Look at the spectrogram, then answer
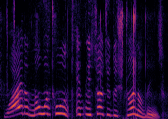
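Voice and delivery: usual speaking voice

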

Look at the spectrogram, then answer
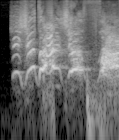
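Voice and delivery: high-pitched anguished cry; shrieked warning; distraught shout. Acted. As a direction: cry it out in desperation. Mother threatens during quarrel.

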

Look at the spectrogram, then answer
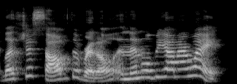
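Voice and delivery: high, brisk sisterly urging; high-pitched practical plea; insistent coaxing. A narrator's reading. Alex urges her brother on.

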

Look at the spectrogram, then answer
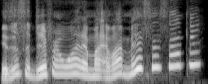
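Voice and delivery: high, loud, hurried confusion; mock bewilderment. Viewer puzzled by the new Lupin, high mock bewilderment. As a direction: play up being totally thrown. Acting out his reaction to show.

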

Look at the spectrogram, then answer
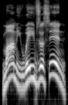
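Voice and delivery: ordinary delivery, nothing marked

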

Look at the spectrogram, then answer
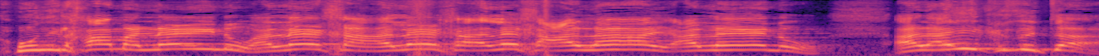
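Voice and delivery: stretched-out fervent preaching; impassioned preaching. Real, not acted. Preaches with full force on Jacob.

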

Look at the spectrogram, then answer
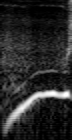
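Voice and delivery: high, loud gust of whoosh. Acted. Breeze through Minister Whitehall's windows, a high whoosh. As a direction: blow it like a gust. Wind sound effect.

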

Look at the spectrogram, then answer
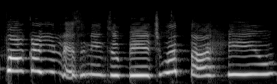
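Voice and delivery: high-pitched imitation of a husband; mock outraged husband. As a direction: act out his outrage, high and fast. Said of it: "He'd be like".

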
